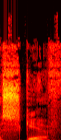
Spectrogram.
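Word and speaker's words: SCIF: one once you take that out of a skiff now you may not know what a skiff is it's an SCI SF it's pronounced GIF that's called a sensitive compartmented information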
